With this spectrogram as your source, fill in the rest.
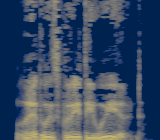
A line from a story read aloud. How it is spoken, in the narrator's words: Yor said into the silence that followed, his voice flat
